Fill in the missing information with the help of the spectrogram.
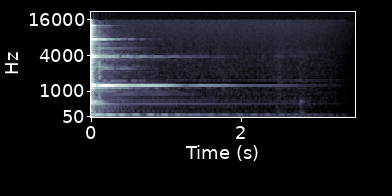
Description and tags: Michelsonne 87 Eb5 f
multisample pack of a collection piano toy from the 50's (MICHELSONNE)
collection, michelsonne, piano, toy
